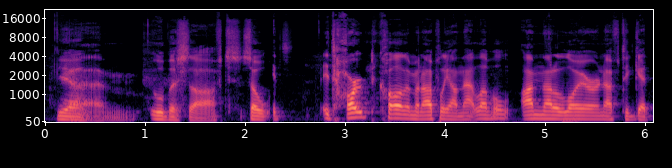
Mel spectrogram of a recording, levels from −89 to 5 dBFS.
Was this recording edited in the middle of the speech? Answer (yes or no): yes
